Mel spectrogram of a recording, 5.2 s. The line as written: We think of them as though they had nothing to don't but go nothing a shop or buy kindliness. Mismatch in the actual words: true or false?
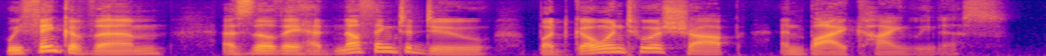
true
